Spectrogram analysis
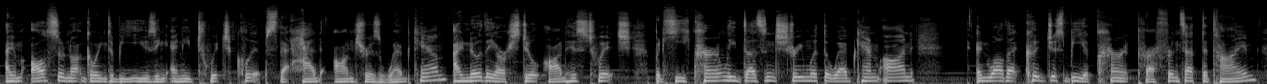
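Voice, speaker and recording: A man narrating a video essay about a streamer in a chatty, playful way, with self-aware asides. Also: on the high side. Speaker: content creator. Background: faint background music.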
